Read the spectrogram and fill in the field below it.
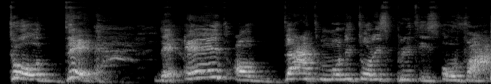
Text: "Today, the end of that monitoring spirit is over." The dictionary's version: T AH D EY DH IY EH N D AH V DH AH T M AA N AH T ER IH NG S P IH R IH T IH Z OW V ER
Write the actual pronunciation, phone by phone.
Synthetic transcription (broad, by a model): T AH D EY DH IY EH N D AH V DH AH T M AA N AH T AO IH S P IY R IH T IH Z OW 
